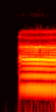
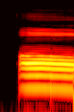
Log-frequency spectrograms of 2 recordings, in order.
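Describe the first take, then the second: First: The vowel sounds light and bright, like open A. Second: The vowel sounds heavy and dark, close to O. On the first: "yang tipis" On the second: "kalau ini kita baca tebal"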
